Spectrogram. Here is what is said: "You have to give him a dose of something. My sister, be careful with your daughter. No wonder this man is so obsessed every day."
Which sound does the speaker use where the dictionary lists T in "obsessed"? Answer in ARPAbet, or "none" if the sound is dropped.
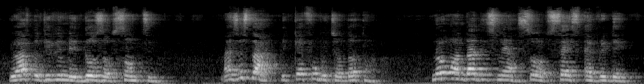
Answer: none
